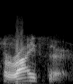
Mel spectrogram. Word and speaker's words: Reicher: Spell it one more time, Dre. Reicher. Reither. Right. So the H is silent. Reither. So Reither.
